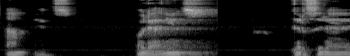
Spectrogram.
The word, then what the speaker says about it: IAMX: am ex o I am ex. Creo que la pronunciación correcta es am ex.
